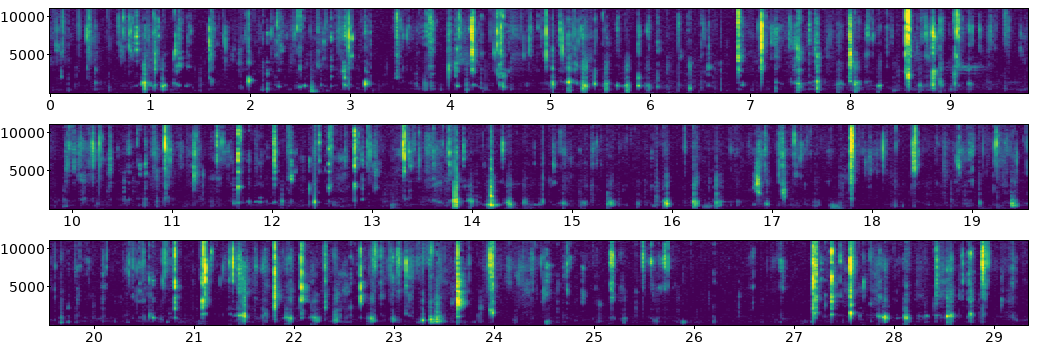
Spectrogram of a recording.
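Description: Close-miked chewing and crunching of clay pot pieces coated in creamy paste: irregular sharp crunches, several a second, with the loudest bite about halfway through.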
